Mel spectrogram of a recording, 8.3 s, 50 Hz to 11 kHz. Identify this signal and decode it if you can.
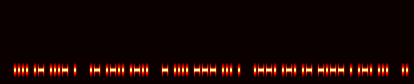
Morse code, heard as a keyed tone, about 30 wpm, 600 Hz. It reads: HAVE ALL THOSE PRAYERS I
